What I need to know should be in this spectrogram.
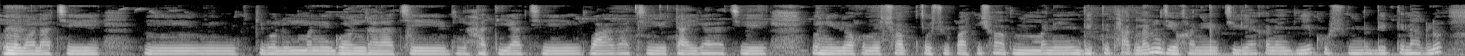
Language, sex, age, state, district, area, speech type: Bengali, female, 30-45, West Bengal, Dakshin Dinajpur, urban, spontaneous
